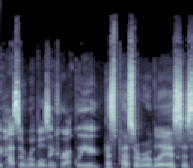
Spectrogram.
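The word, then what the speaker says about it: Paso Robles: me that I say Paso rubles incorrectly that's Paso rubles is that what we're supposed to say no that's anyone you talk to in Paso says Paso rubles and I've asked I've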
